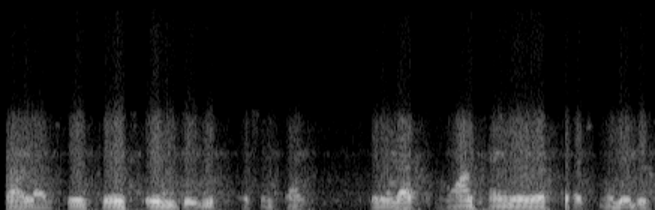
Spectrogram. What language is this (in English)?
Nigerian Pidgin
